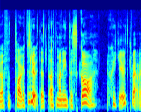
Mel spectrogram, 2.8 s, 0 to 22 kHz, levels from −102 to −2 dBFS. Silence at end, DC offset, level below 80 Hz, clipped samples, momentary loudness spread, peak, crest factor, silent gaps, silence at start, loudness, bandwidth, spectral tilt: 0 s; under 0.1%; -72 dBFS; under 0.1%; 13 LU; -6 dBFS; 20 dB; none; 0 s; -25 LUFS; 16 kHz; -4.5 dB/octave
